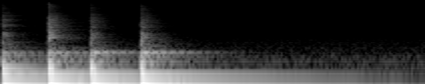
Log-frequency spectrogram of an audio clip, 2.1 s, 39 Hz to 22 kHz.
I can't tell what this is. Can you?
Water cooler bottle x4
Bang the water cooler bottle (19 L) 4 times.
boom, coller, office, office-cooler, plastic-bottle, water-cooler-bottle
